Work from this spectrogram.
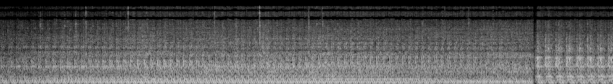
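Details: Mitsubishi MT372 diesel ride-on mower, auction-bought, modified dash without glow plugs, new battery: steady low two-cylinder diesel clatter at idle, even thumping without knocks or misfires; normal idle.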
